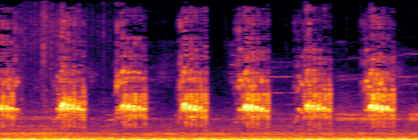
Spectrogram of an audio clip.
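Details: Budgerigar chicks pleading loudly to be fed by a parent: regular raspy, buzzy calls, about six in four seconds, over a steady low hum.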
